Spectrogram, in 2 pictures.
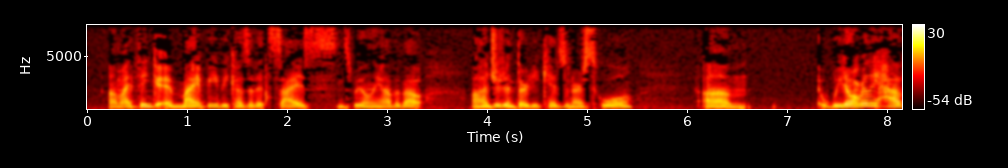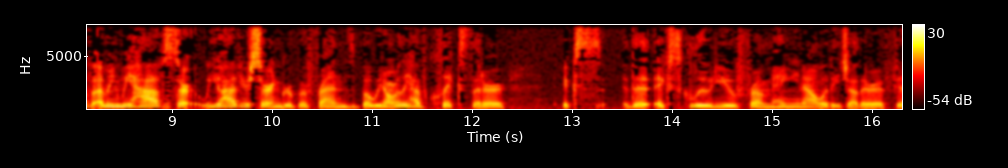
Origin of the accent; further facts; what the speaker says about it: Laytonville, California, United States; also born or lived in Branscombe; growing up in Laytonville and Branscombe, you kind of have more than one family.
